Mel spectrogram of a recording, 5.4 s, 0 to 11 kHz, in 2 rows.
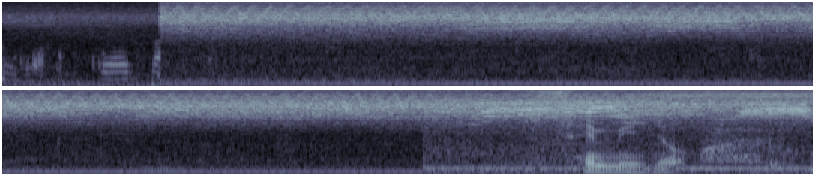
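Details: Cicadas singing at a temple grounds during a hot summer 2023 trip through Iwate and Miyagi, Japan: a dense, continuous high buzzing drone that holds steady throughout, with people's voices briefly at the start and near the end.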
